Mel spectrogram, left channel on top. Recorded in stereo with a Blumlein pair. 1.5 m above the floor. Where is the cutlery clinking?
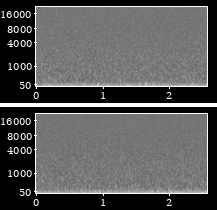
I don't hear cutlery clinking.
